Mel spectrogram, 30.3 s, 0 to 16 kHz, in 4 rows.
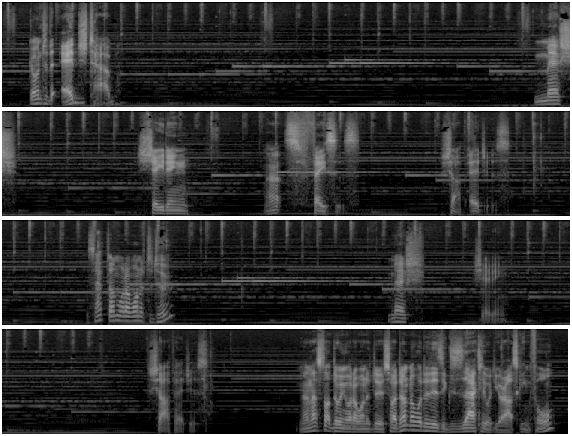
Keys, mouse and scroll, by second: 3.0-14.1 drag, 14.1-14.6 scroll up 2, 14.6 Tab, 14.8-16.4 middle drag, 16.4 Tab, 16.6-17.7 scroll up 1, 24.7 click, 25.3 Tab, 25.7-30.2 middle drag.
